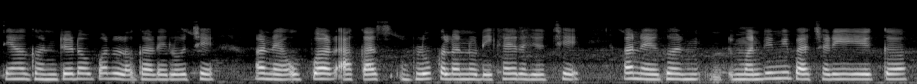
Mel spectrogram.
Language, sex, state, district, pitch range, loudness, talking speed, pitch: Gujarati, female, Gujarat, Valsad, 235-250 Hz, -15 LUFS, 130 wpm, 240 Hz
